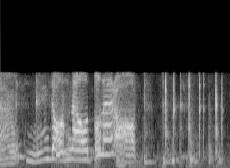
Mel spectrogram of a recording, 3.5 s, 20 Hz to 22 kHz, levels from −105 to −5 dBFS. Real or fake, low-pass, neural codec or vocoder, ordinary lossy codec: fake; 3.6 kHz; codec, 16 kHz, 4.8 kbps, FACodec; none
